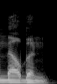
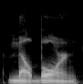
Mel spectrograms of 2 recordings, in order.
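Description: First: The name is pronounced the local Australian way. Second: The name is pronounced the usual American way. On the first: The speaker calls it right. "it's just so much more fun to say Melbourne" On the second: The speaker calls it wrong. "not Melbourne like most Americans would"

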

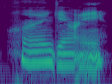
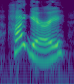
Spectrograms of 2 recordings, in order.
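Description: First: The greeting sounds flat and low in energy. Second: The greeting sounds bright and energetic. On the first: The writer seems cold or annoyed. The speaker calls it wrong. "it's like this" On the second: The writer is friendly and warm. The speaker calls it right. "if I don't say"

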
